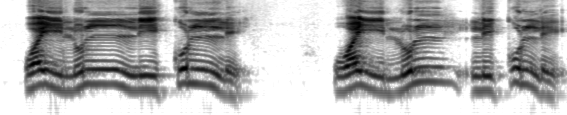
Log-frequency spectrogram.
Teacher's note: এখানে তানভিনের পরে লাম এসেছে ইদগামে বেলা গুন্নাহ, যেটা আমরা গুন্নাহ ছাড়া ইদগাম মিলিয়ে পড়তে হয় শব্দটাকে। তো মিলাতে গেলে কিন্তু এই যে তানভিন, তানভীরের কিন্তু এক শব্দ বা একটা পেশ আসবে।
